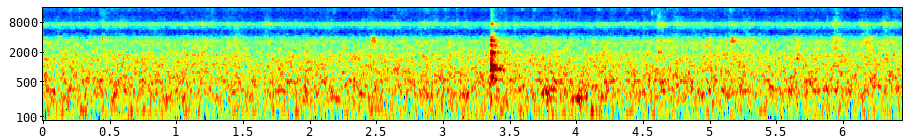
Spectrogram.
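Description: Steady hiss of heavy rain. A metal spoon clinks sharply once against a ceramic plate about three and a half seconds in, with a few faint utensil clicks.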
